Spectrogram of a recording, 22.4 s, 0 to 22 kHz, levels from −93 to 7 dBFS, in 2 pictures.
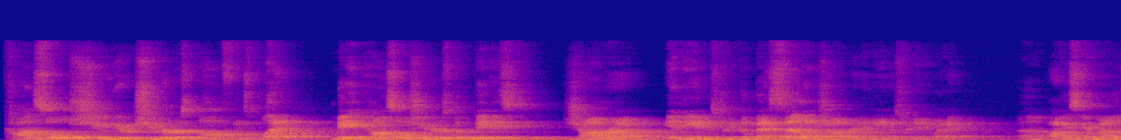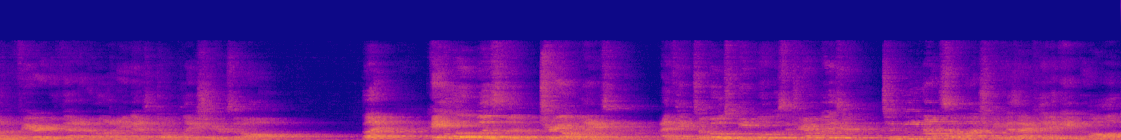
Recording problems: room echo; strong; dies away in 2.3 s
off-mic speech; far

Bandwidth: 15.5 kHz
